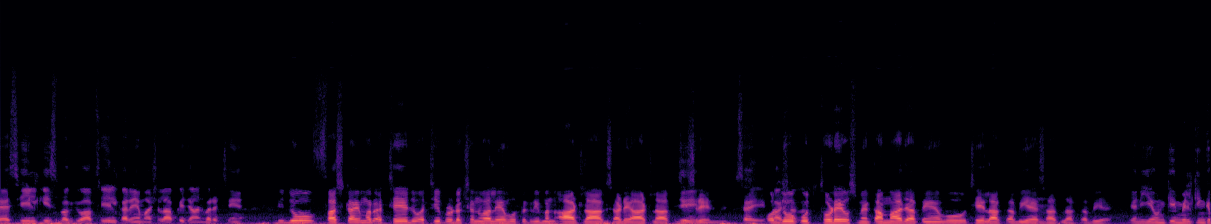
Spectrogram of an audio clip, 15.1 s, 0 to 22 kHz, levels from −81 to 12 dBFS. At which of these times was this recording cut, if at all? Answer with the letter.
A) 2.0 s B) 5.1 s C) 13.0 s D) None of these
D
